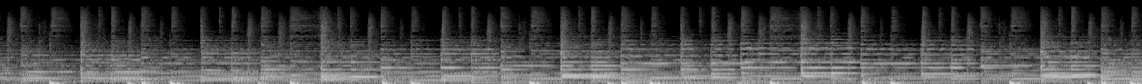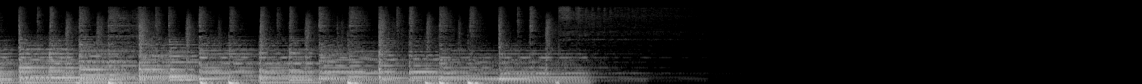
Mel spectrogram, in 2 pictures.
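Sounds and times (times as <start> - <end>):
C major scale backing track: 0.0 - 18.2.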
